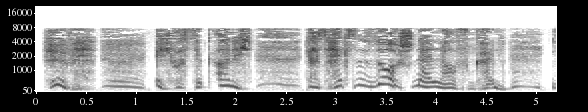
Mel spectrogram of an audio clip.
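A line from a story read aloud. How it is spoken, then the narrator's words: Gasping. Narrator (German): japste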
